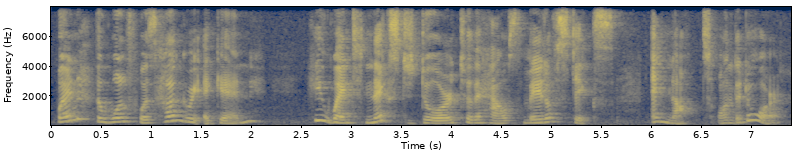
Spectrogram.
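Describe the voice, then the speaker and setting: A woman reading a children's story aloud as an expressive storyteller. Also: mid-range voice, slow pace.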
